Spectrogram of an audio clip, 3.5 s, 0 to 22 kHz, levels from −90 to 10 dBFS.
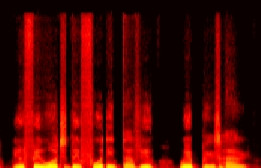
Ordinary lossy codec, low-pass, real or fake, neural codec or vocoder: none; none; fake; autoencoder, 48 kHz, 32 numbers a frame, DAC-VAE, trained on Japanese speech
